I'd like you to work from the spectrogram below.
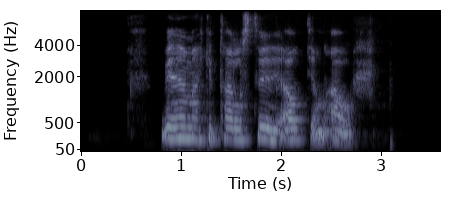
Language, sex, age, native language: Icelandic, female, 50-59, Icelandic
